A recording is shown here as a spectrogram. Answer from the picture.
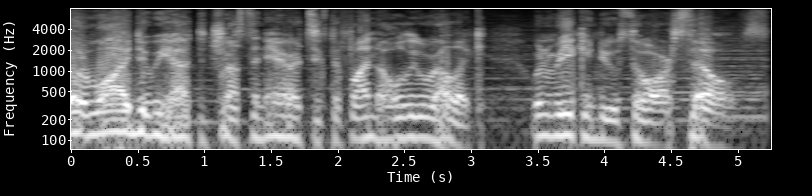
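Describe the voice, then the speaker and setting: Over clear music in the background, a man uses a put-on character voice at a fairly low pitch. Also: fairly quick pace. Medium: machinima. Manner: formal, proud.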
